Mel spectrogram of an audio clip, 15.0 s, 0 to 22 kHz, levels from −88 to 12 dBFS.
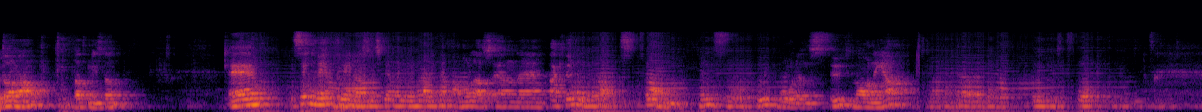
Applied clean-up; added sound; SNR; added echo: neural separator model SepFormer DNS4.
